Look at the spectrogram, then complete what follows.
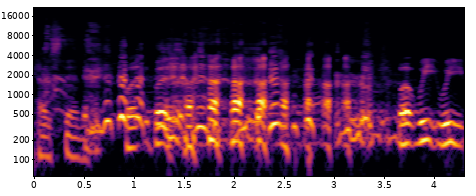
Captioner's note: everyone laughing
